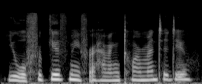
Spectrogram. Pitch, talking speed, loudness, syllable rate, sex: 200 Hz, 235 wpm, -18 LUFS, 6.9 syllables/s, female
